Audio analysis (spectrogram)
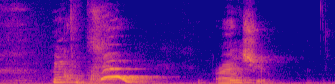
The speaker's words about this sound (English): Okay, hang on. I'm gonna sneeze.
